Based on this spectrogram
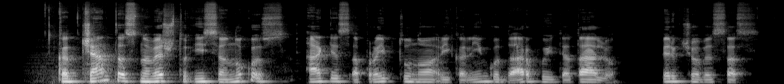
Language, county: Lithuanian, Klaipėda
